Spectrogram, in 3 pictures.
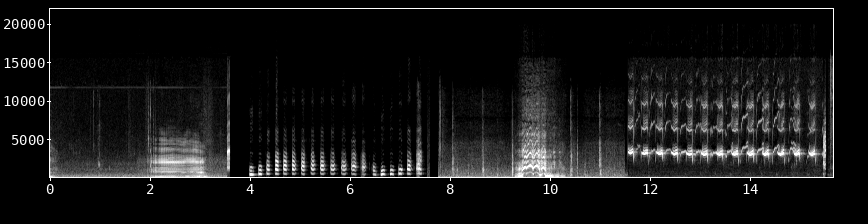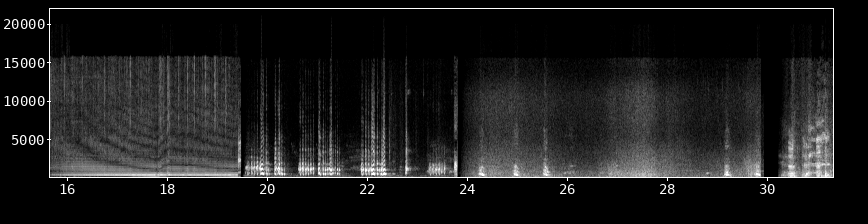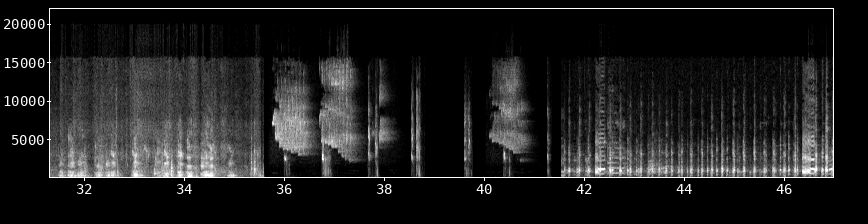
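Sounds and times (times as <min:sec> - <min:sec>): fowl calls: 0:11.6 - 0:15.5, 0:41.6 - 0:46.9
rapid high-pitched chirping: 0:11.6 - 0:15.5.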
